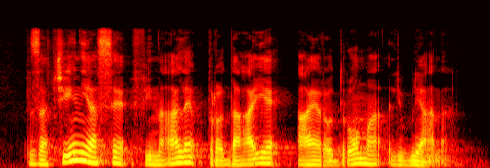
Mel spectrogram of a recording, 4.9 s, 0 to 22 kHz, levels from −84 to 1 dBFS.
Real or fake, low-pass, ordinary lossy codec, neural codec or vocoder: fake; 10.8 kHz; none; vocoder, 44.1 kHz, 128 mel bands, Pupu-Vocoder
